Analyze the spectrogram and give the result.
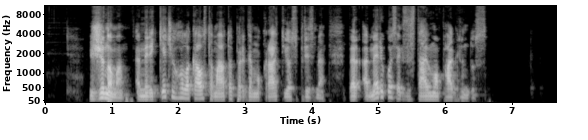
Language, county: Lithuanian, Panevėžys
